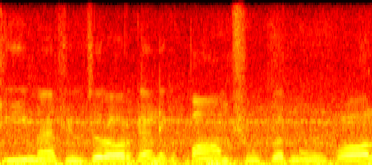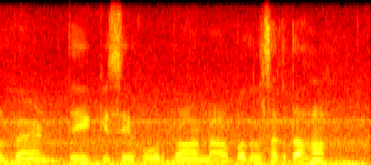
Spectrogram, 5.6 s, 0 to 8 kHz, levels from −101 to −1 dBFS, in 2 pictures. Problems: constant background noise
